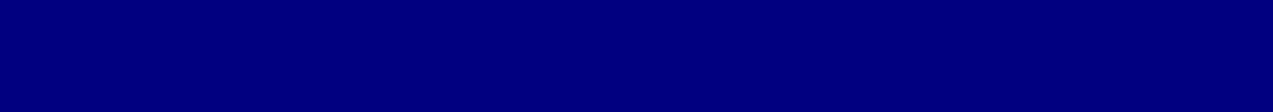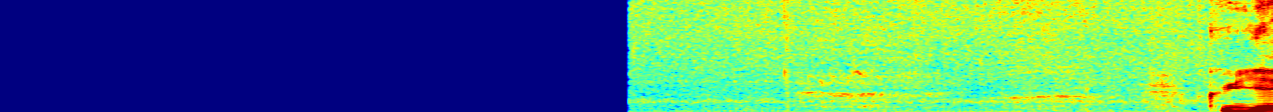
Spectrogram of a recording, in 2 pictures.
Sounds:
speech

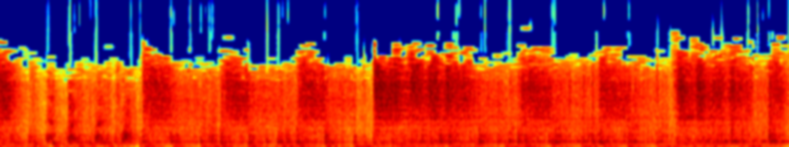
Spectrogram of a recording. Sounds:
music, percussion

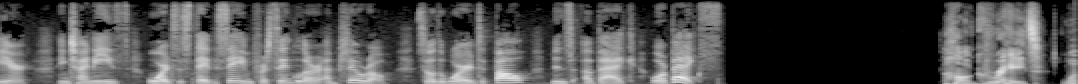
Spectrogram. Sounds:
speech

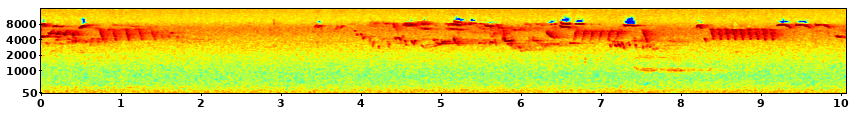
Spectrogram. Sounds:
bird, bird song, chirp

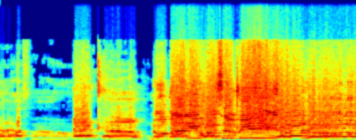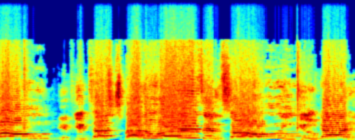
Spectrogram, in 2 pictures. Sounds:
choir, male singing, middle eastern music

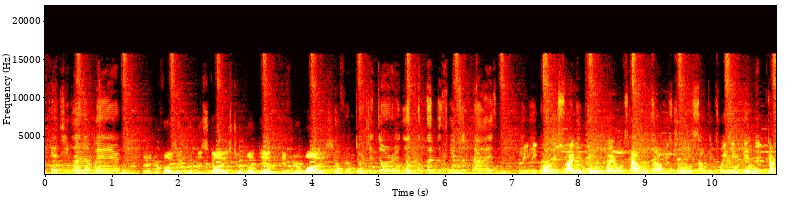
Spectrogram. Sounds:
music, choir

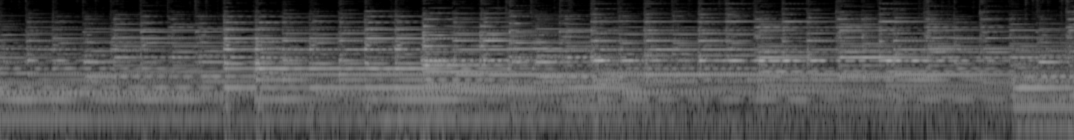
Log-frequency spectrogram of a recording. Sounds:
wind chime

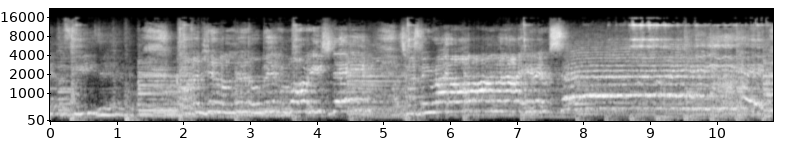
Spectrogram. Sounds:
music, singing

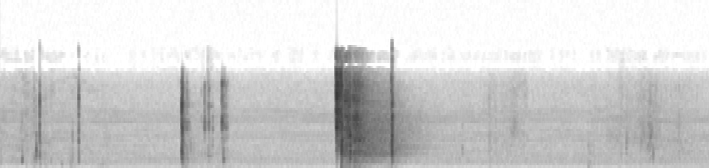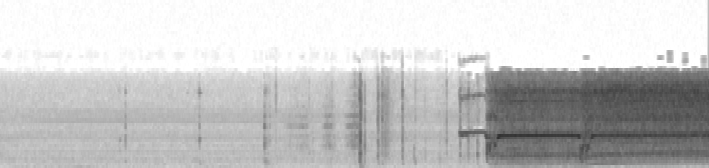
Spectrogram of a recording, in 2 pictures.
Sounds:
power tool, tools, drill

